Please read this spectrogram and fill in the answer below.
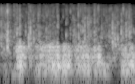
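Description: Light rain pattering and dripping on citrus leaves, picked up close by binaural mics. A louder, lower sound rises over it shortly after the start and fades out near the end.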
